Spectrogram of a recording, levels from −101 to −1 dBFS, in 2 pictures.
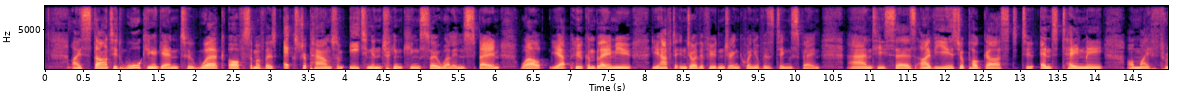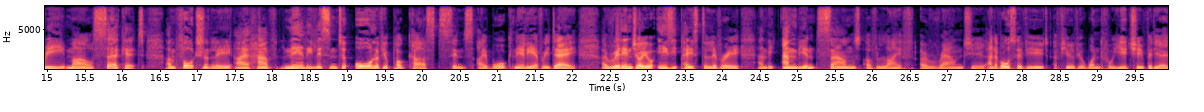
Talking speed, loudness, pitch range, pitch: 190 wpm, -18 LUFS, 120-165 Hz, 135 Hz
